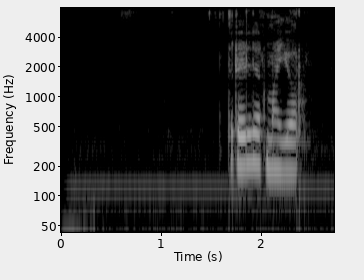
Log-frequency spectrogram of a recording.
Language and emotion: Russian, neutral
